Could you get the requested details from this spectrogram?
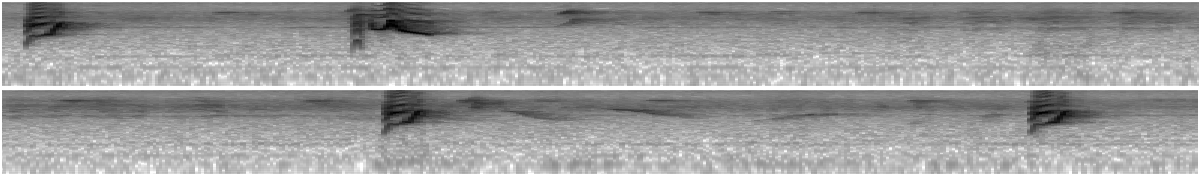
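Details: Red-crested cardinal kept in captivity in Brazil gives four sharp, explosive chips at irregular intervals. Faint high slurred whistles and twitters from other birds fill the quiet gaps.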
